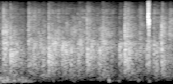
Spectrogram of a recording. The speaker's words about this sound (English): Yeah, let's just give that clap.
